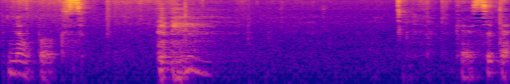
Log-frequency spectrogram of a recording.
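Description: Stiff paper pages rustle and flap as they are turned by hand.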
